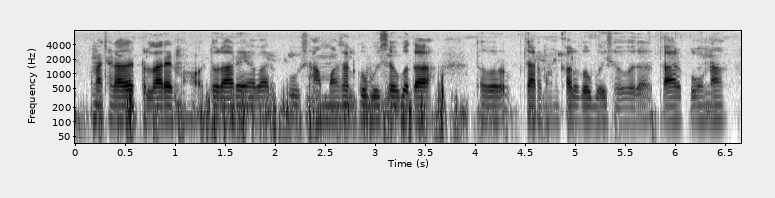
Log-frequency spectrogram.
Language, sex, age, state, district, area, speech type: Santali, male, 18-30, West Bengal, Birbhum, rural, spontaneous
